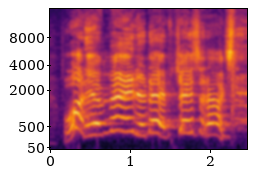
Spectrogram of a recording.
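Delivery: belted, very high, very loud comic voice. Showing the others a pretty good impression: Jerry Seinfeld impression. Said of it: "I could do a pretty good Jerry Seinfeld impression".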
